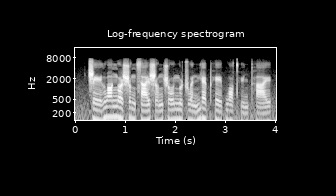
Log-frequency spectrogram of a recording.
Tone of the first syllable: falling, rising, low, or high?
falling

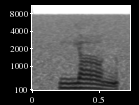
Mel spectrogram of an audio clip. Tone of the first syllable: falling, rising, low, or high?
falling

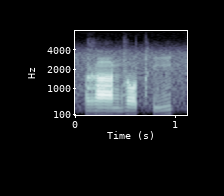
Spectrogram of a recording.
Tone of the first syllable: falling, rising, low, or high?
low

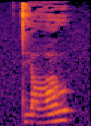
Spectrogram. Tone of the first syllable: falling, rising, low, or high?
rising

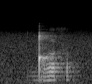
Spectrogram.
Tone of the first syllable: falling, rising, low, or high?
falling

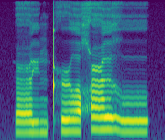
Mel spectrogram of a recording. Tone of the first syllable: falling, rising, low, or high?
low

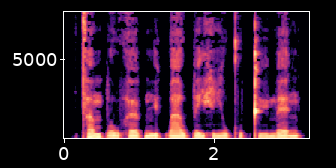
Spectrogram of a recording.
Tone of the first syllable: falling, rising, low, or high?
high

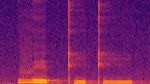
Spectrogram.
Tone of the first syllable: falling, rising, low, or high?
falling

